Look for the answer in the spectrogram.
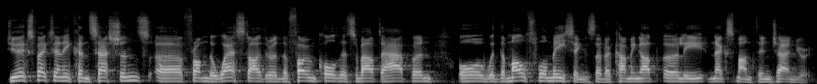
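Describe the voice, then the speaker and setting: Male TV news presenter, pitched a bit above average, conversational and informal while interviewing. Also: steady tone, fast talker, few pauses. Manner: chatty, informal questioning. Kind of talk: live broadcast interview.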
